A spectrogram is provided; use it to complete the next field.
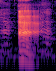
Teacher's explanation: we make it with the tongue cupped down low and towards the front of the mouth like this ah okay ready for this here's the first move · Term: Trap vowel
